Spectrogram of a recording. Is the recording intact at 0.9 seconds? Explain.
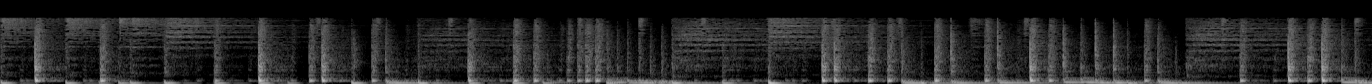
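No, at 0.9 seconds the music carries AAC compression damage that runs through the whole clip. Nothing survives above about 9 kHz, and sustained tones warble and smear. That's likely an AAC-LC encoder starving at a low bitrate, around 32 kbps, dropping and coarsely quantising high-frequency bands.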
